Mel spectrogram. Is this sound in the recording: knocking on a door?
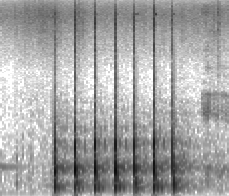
yes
